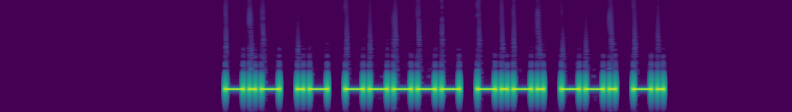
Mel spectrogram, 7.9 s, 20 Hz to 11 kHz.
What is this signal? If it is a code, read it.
Morse code, heard as a keyed tone, about 20 wpm, 700 Hz. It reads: KA0CGN
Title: USA Call Signs - 6 Characters - Repeated 3x - 20wpm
